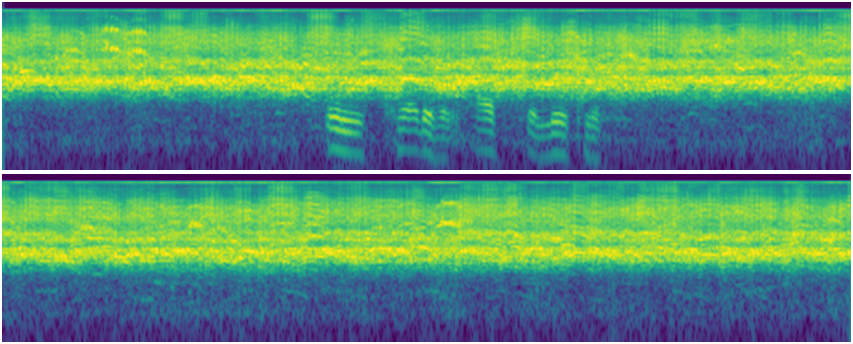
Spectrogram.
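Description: A huge flock of cranes calls in a constant dense chorus.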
